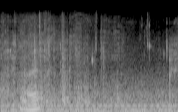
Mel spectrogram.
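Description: Wooden paint stirrer stirring dye water in a plastic tub, scraping against the tub's bottom and swishing the water in a run of small clicks and scrapes.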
